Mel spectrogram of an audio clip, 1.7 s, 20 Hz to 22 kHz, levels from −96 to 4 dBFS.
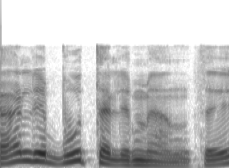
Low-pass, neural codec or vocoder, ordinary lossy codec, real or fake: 7.2 kHz; none; MP3, 96 kbps; real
